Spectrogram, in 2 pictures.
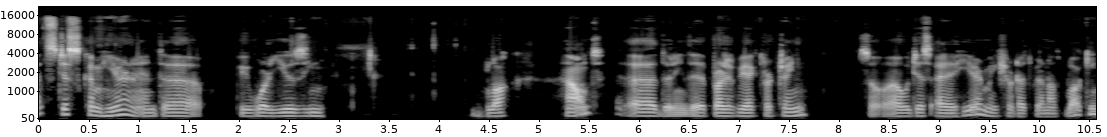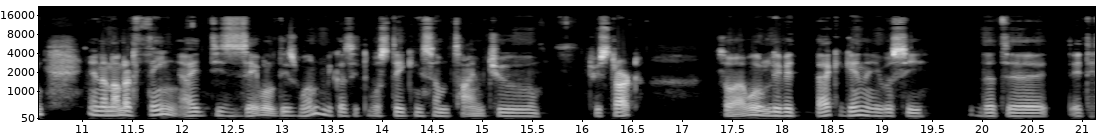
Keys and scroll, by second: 1.2 Tab, 1.5 Return, 5.3 Return.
